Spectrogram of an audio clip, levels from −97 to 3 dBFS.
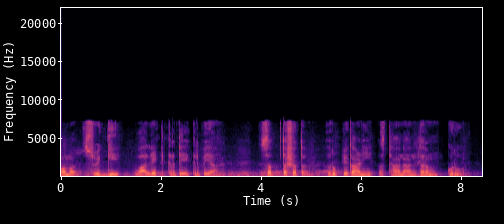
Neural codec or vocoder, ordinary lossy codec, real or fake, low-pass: none; AAC, 32 kbps; real; 7.2 kHz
